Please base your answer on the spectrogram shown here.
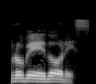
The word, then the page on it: PROVEEDORES: spanish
